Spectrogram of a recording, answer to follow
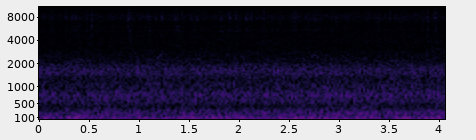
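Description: Steady low rumble with an even hiss over it, with no distinct event standing out.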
